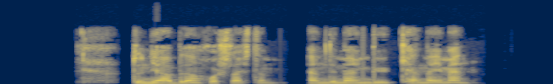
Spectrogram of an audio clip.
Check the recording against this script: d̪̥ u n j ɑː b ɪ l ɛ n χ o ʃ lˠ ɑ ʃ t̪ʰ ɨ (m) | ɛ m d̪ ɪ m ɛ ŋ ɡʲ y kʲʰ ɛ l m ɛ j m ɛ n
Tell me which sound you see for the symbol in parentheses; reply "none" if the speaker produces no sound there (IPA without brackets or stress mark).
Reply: m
